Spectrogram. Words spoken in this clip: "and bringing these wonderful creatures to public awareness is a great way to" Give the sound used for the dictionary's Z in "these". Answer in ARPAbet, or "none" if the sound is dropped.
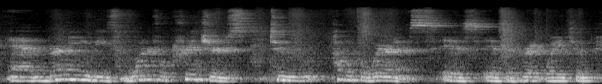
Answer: Z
